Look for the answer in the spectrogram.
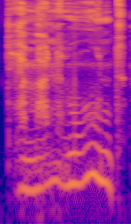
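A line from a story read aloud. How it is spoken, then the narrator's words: Creature's whisper. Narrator (German): flüsterte das Mondkalb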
